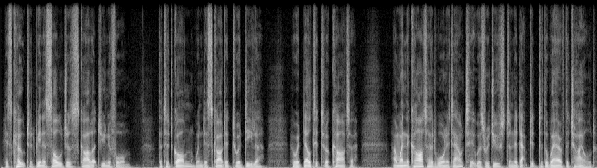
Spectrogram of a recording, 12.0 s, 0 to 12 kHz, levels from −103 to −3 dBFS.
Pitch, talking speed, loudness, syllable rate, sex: 95 Hz, 210 wpm, -20 LUFS, 5.5 syllables/s, male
